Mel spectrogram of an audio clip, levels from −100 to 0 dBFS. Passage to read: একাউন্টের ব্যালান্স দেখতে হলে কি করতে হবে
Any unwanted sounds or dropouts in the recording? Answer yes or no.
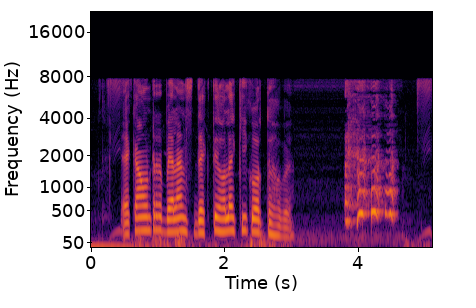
yes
